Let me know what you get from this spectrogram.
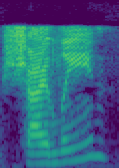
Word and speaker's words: Shailene: Shailene? – Yes.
